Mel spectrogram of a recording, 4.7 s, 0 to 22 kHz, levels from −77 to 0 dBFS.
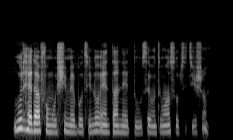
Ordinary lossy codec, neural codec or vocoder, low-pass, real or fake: none; none; 7.2 kHz; real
